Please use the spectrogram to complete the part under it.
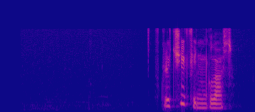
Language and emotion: Russian, neutral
